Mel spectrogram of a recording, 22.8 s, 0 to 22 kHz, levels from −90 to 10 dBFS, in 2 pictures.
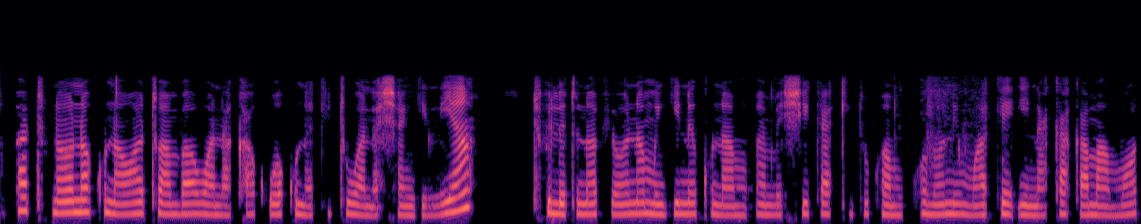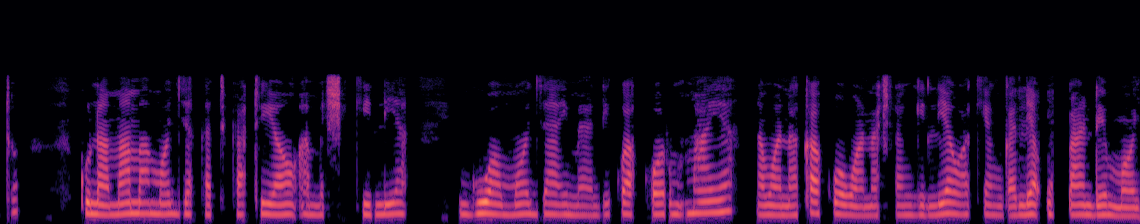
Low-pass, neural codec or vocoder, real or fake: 5.4 kHz; none; real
